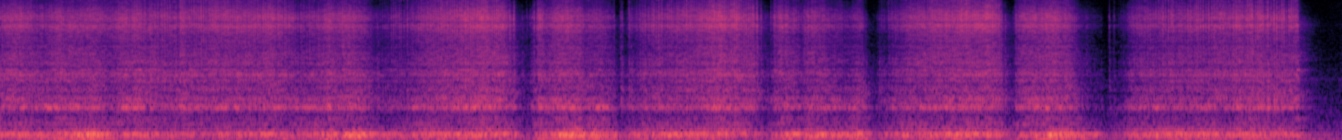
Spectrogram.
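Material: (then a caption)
Stainless steel. Long nails lightly scratch across a stainless steel wire-mesh strainer, producing a steady, raspy scratching with a bright metallic hiss and a low rumbling texture underneath. The strokes run in long sweeps separated by brief pauses, and the sound drops away just before the end.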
